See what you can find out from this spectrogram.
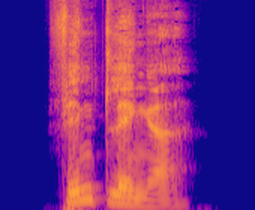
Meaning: nominative/accusative/genitive plural of Findling
- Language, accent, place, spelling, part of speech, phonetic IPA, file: German, Germany, Berlin, Findlinge, noun, [ˈfɪntlɪŋə], De-Findlinge.ogg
